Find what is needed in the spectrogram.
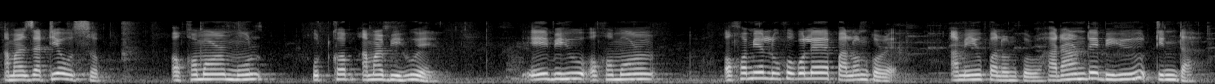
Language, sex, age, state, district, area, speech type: Assamese, female, 45-60, Assam, Sivasagar, urban, spontaneous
